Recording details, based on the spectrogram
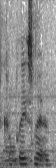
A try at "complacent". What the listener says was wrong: Complacent. Where do you get meant?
